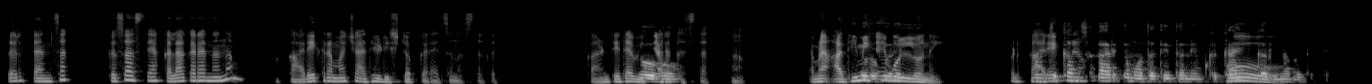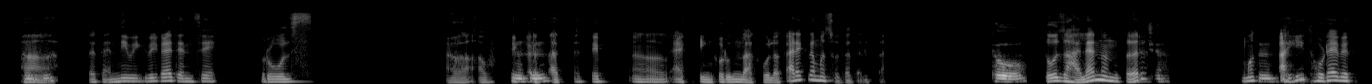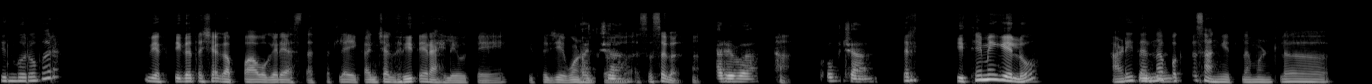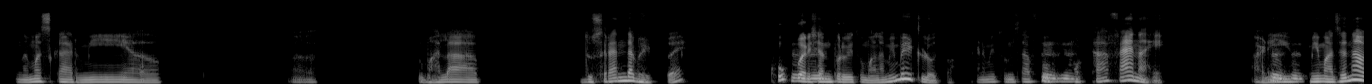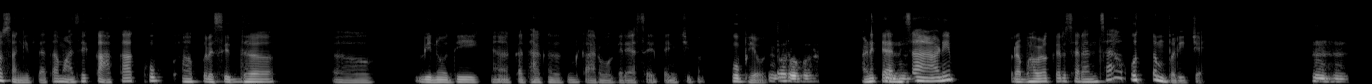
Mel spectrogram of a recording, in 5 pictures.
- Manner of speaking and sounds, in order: tapping; other background noise; "कोणता" said as "कंचा"; "तिथे" said as "तिथं"; in English: "रोल्स"; in English: "एक्टिंग"
- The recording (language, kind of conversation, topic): Marathi, podcast, आवडत्या कलाकाराला प्रत्यक्ष पाहिल्यावर तुम्हाला कसं वाटलं?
